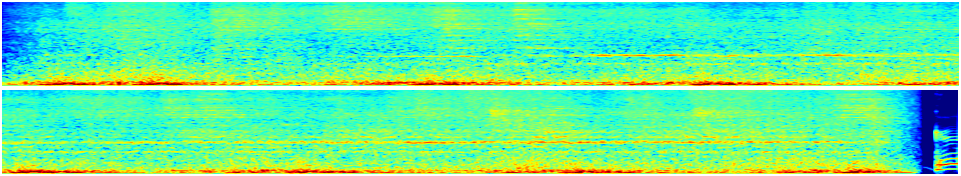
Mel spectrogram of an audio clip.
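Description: A loud, deep, steady rumble, the sound bed of a produced advertisement. A faint high held tone comes in about three seconds in and lasts to the end.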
